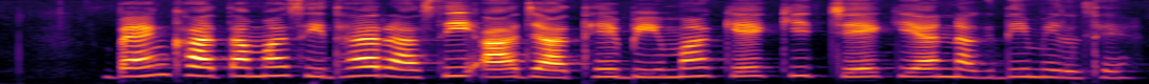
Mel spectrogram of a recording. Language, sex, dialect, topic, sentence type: Chhattisgarhi, female, Western/Budati/Khatahi, banking, question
